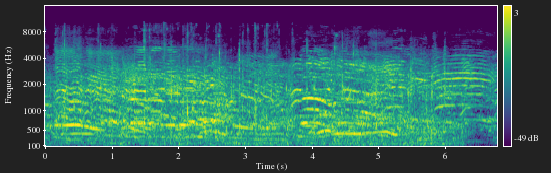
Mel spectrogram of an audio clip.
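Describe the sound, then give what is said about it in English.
A crowd of many people in London in 1599 chatter over one another in a dense, steady murmur while footsteps shuffle along underneath as they head to the Globe theatre, the overall loudness staying even throughout. “Look, this crowd seems to be heading to the theatre now, so let's go with them.”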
